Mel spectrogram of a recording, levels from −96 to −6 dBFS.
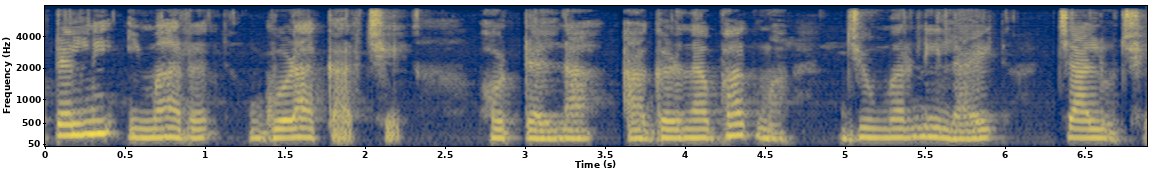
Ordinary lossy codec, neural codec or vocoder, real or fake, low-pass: none; vocoder, 24 kHz, 100 mel bands, Vocos; fake; 7.2 kHz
